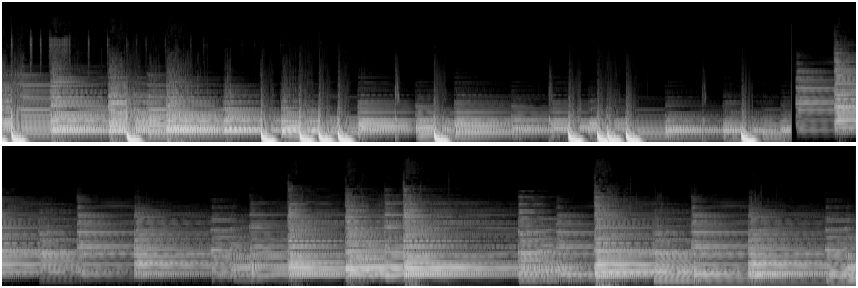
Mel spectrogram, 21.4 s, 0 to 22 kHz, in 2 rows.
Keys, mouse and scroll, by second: 0.1 middle click, 0.3 scroll up 3, 0.4 shift+middle click, 0.6 shift+middle click, 0.8 shift+scroll up 1, 0.9 click, 1.3 middle click, 1.5 scroll up 1, 1.6 click, 2.0 middle click, 2.2 click, 2.3 shift+middle click, 2.5 click, 3.0 shift+middle click, 3.4 click, 3.7 middle click, 3.9 click, 4.1 shift+middle click, 4.4 click, 5.1 shift+middle click, 5.7 click, 6.3 shift+middle click, 6.4 click, 6.8 shift+middle click, 7.0 scroll up 1, 7.0 click, 7.4 shift+middle click, 7.7 click, 8.0 shift+middle click, 8.2 click, 8.7 middle click, 8.8 scroll down 3, 8.9 shift+middle click, 9.4-9.9 scroll up 2, 9.6 shift+middle click, 9.9 click, 10.3 middle click, 10.5-12.3 drag, 12.4 alt+shift+middle click, 12.7-14.0 scroll up 2, 12.9 shift+middle click, 14.0-15.4 drag, 15.4 scroll down 1, 15.5 scroll up 2, 15.7 shift+middle click, 15.9 ctrl+z, 17.9-20.5 drag, 20.5 scroll down 3, 20.7 shift+middle click, 21.2 scroll up 2, 21.3 shift+middle click.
